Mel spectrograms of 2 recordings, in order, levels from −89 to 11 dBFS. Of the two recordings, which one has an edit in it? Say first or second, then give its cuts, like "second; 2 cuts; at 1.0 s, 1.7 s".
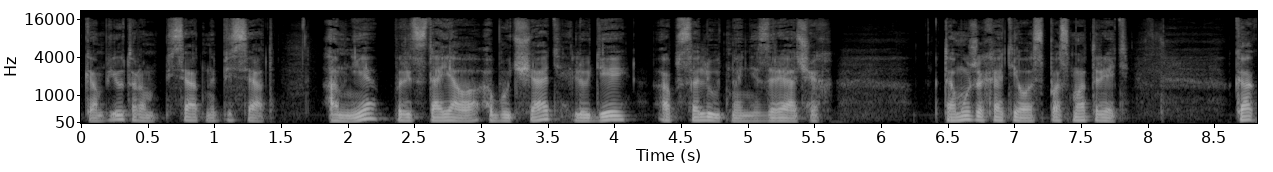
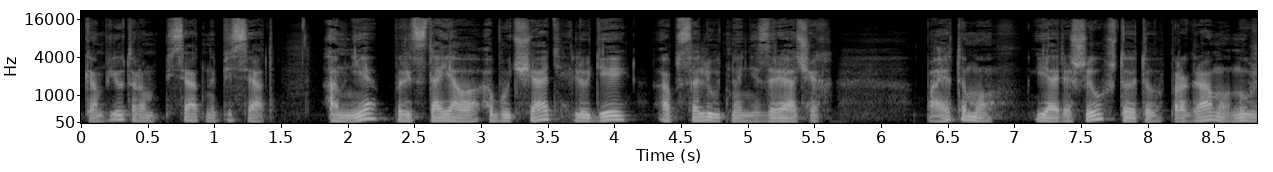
first; 1 cut; at 6.3 s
